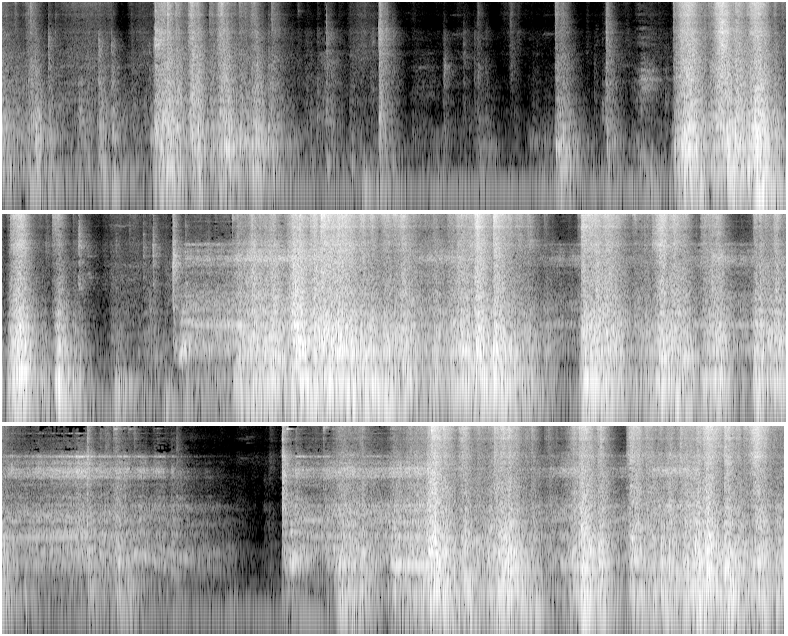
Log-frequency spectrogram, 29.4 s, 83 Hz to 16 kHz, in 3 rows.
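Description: Ridgid K-50 sectional drain-cleaning machine spinning its cable into a clogged toilet drain stack, the cable clattering and rattling in the pipe. The rattling is sparse at first, then dense and nearly continuous, and breaks off briefly a little before the end before starting again.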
